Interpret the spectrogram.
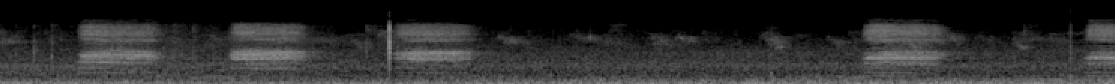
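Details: Begging hooded crow chicks, hungry and calling at their food-carrying father: four separate harsh, scratchy rasps with gaps of about a second between them, plus a single sharp click and a low background rumble.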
